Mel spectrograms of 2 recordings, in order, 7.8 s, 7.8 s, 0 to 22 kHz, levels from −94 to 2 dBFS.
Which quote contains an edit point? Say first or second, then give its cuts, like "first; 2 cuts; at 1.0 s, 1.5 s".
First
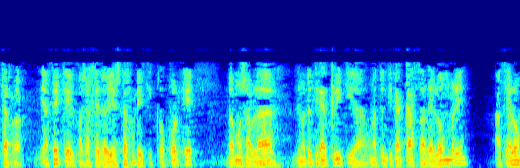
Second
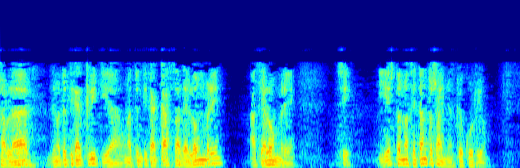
second; 1 cut; at 5.7 s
